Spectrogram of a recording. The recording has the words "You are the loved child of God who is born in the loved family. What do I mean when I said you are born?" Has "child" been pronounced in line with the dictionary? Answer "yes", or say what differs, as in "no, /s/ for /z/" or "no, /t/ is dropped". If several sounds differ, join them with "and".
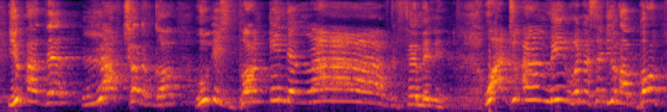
no, /l/ is dropped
